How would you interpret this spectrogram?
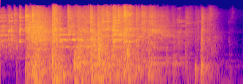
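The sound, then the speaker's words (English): A loud, sustained crash of many dishes breaking at once, with shattering ceramic and glass clattering for a couple of seconds, then a final smaller crunch as pieces settle. No voices. “A few minutes later, along with the banging, I heard what sounded like a bunch of dishes crashing and breaking.”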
